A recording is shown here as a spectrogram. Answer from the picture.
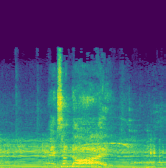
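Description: Live rock band's amplified electric guitars and bass holding a closing chord that rings on steadily, with a short noisy burst about a second in.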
